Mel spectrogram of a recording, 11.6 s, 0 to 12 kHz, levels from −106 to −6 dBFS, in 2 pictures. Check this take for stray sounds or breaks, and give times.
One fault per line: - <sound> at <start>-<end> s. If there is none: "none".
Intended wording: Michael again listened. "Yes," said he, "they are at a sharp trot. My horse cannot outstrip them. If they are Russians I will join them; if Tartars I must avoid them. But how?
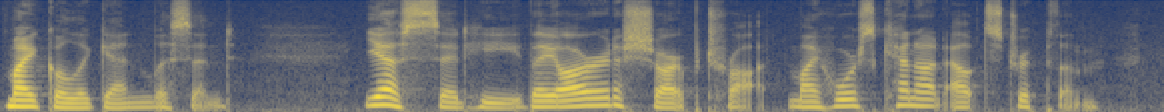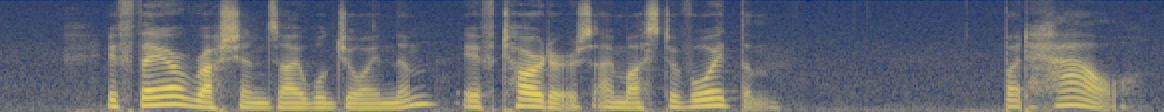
none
